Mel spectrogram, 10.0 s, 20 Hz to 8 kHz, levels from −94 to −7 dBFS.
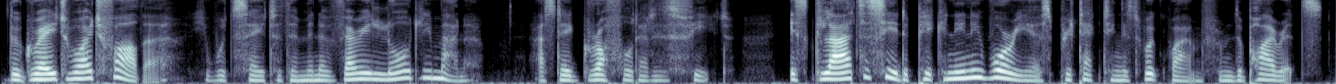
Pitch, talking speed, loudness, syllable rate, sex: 185 Hz, 200 wpm, -21 LUFS, 5.5 syllables/s, female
